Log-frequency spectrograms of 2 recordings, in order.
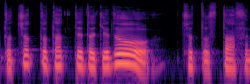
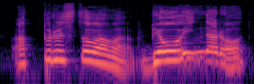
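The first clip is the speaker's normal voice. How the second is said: mock indignant protest; 12 semitones higher, 4 dB louder, slower than usual. Inner retort to chatty staff.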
